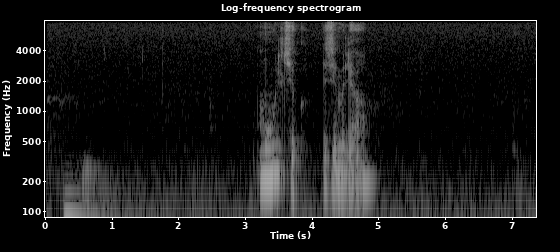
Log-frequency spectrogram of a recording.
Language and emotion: Russian, sad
